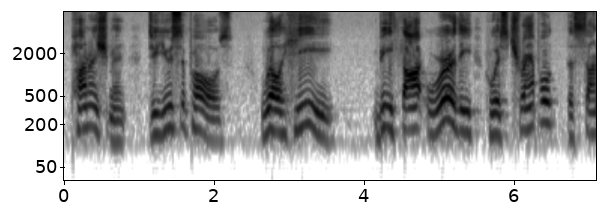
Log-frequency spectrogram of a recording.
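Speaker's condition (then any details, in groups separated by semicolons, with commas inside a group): No condition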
